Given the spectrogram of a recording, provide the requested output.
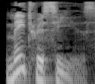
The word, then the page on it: matrices: British English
